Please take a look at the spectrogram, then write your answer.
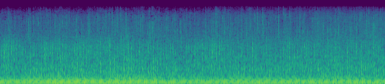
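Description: Aircraft flying overhead in the submarine video game UBOAT, a steady droning engine hum with a low tonal throb, continuous and fairly loud over a broad rushing wash, no talking.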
